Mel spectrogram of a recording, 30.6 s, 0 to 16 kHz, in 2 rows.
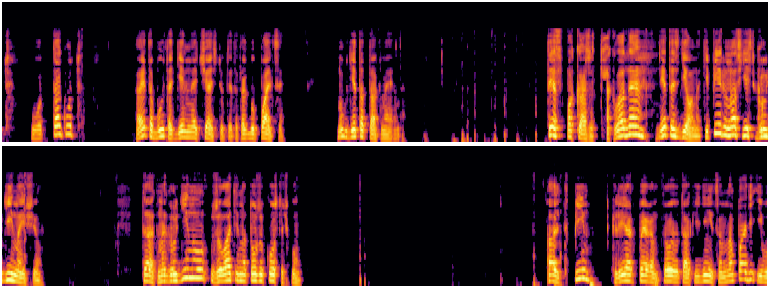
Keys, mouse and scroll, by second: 0.1-2.0 drag, 3.5-5.0 drag, 8.1 click, 9.3 ctrl+z, 10.0 ctrl+z, 10.6 ctrl+z, 13.2 shift+middle click, 13.9 middle click, 15.8 KP_3, 16.9 shift+middle click, 18.3 middle click, 21.1 KP_3, 22.7 e, 24.4 click, 25.0 click, 26.4 alt+p, 28.5 KP_1, 30.3-30.6 drag.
